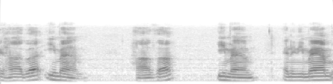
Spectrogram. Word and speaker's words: imam: And as we mentioned previously, if 2 dhammas comes at the end of a word, then we generally won't pronounce it if it's the end of a word or a phrase. So we would just say this is imam.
